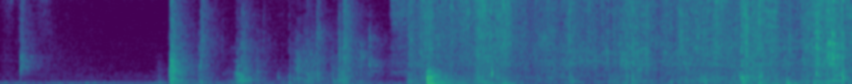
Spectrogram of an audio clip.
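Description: Hands digging through polystyrene packing peanuts in a cardboard box: a few scattered knocks, then from about two seconds in a dense, continuous crackly rustle of the foam pieces rubbing and shifting.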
